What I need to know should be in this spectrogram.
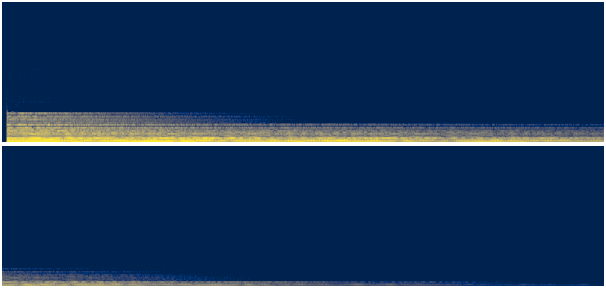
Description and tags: Grand Bell
Grosse Synthetische Glocke
Syn, Grand, Bell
